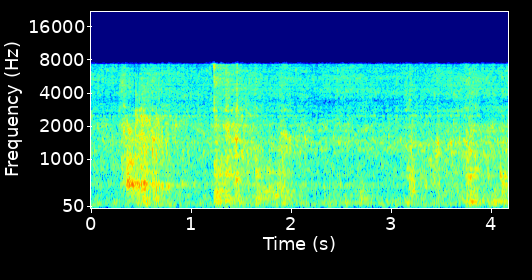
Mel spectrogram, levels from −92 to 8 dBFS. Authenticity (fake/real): fake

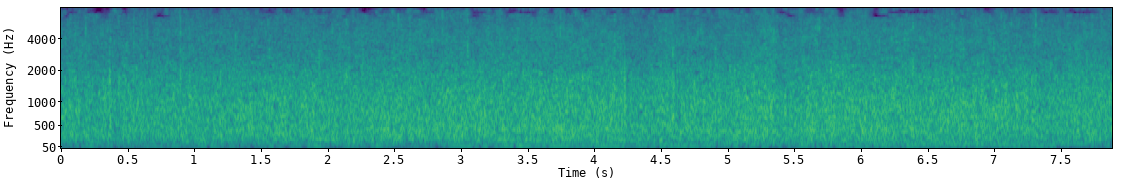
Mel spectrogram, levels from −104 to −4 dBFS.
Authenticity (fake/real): real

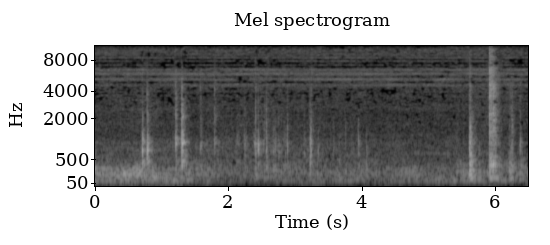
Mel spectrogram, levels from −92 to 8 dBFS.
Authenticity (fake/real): fake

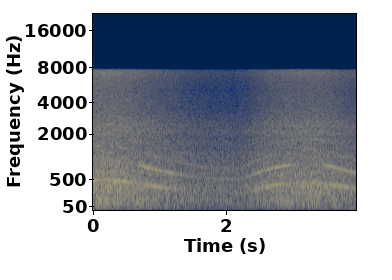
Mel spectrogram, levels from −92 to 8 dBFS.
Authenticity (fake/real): real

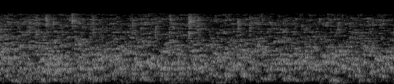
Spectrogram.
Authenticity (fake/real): real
